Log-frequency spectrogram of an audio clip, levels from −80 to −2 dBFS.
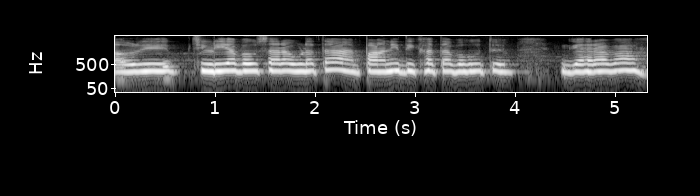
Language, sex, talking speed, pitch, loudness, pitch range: Bhojpuri, female, 125 wpm, 265 Hz, -13 LUFS, 250-275 Hz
